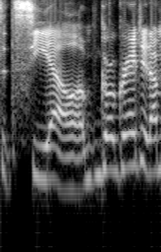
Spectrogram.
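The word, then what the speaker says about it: Ciel: So anybody who says Seal instead of CL, I'm going to look at you funny.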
